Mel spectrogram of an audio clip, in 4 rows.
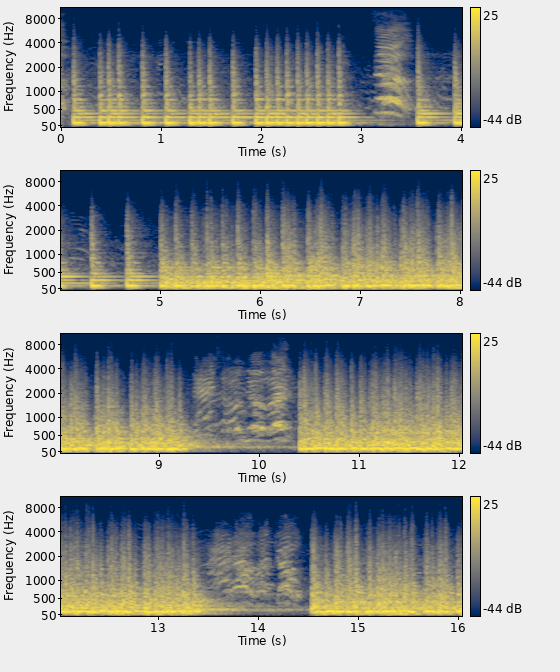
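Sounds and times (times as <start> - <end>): voices: 3.1 - 3.6, 9.4 - 10.4, 13.6 - 14.5
large drums rolling: 4.0 - 9.4, 10.4 - 13.6, 14.5 - 16.0.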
